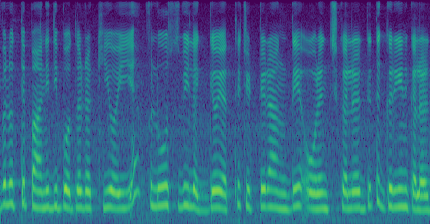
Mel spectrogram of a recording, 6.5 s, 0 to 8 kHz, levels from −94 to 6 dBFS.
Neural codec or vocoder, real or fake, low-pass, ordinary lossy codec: none; real; none; none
